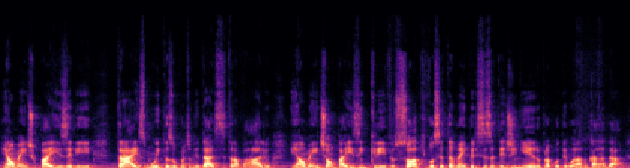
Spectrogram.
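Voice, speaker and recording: A man's voice: lowish voice, fairly even intonation, normal speed, few pauses. A man from São Paulo with a paulistano accent, chatting casually to his viewers as a vlogger and often checking in with tag questions. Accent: São Paulo Brazilian Portuguese. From São Paulo, Brazil. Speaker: vlogger on living in Portugal. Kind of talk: casual talk to camera. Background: soft guitar music.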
